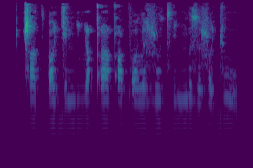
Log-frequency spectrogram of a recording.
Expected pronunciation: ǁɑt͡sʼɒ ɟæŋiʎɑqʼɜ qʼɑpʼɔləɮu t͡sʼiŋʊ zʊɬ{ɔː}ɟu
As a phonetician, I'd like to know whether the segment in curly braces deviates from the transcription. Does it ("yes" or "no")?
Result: yes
